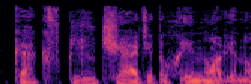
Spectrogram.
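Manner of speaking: low, soft hissed question. A narrator's reading. Hero asks Zakhar about the amulet, soft hiss. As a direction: hiss it urgently to the friend. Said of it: "прошипел я".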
